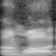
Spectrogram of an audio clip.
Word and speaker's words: UNRWA: beginning of this and I was pronouncing it unrwa apparently uh those in the know the the cool kids who spend a lot of time around un uh pronounce it unwa now I'm sure that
